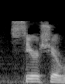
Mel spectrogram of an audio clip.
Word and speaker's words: Saoirse: The nominees for supporting actress are Kate Blanchett, I'm Not There, Ruby Dee, American Gangster, Saoirse Ronan, Atonement, Amy Ryan, Gone, Baby Gone, and Tilda Swinton for Michael Clayton. – Way right. to go with the Gaelic pronunciation there.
